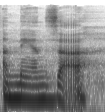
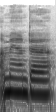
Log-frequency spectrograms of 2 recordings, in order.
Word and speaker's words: Amanza: And I'm not saying her name wrong. Her name is Amanza. Not Amanda, Amanza, just so you know.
